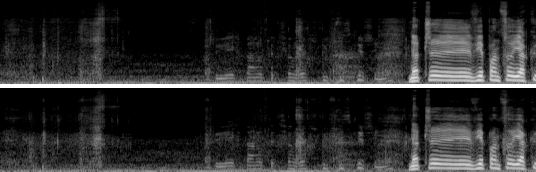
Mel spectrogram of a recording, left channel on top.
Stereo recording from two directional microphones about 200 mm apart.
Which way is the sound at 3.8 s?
25° left (ahead or behind).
